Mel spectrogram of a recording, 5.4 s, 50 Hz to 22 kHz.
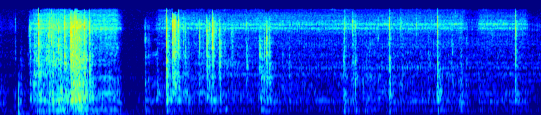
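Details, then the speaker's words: RCA VR335 VCR with a Samsung mechanism, after cleaning the mode switch that made it act weird on tape insertion: a short motor whir, then light clicks and soft ticks as the tape threads smoothly, with no grinding. Normal tape loading. "okay so why reinstall the loading water here and there it seemed that here in fix the problem seems to be perfectly working now"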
